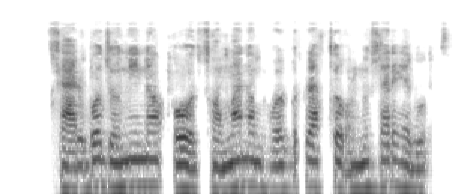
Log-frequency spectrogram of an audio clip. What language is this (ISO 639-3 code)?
ori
